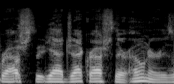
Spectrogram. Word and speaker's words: Roush: Actually, Roush is the way you pronounce that.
